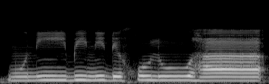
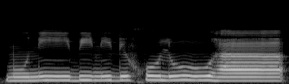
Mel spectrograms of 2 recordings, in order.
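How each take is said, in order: Both takes have the same delivery.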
